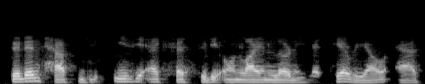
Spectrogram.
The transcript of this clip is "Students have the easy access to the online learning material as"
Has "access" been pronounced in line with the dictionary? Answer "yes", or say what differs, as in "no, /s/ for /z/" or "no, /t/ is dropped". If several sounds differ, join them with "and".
yes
